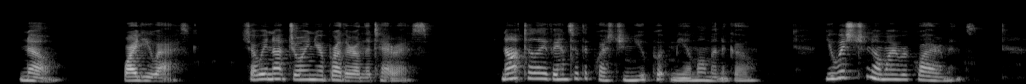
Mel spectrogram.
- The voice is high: Yes, high, 215 Hz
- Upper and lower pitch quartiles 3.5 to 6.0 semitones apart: Yes, average, 5.2 semitones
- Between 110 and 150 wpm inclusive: No, average, 195 wpm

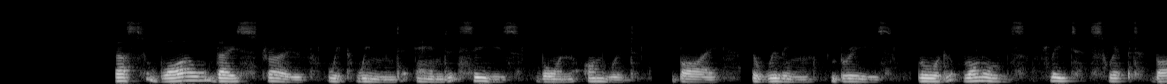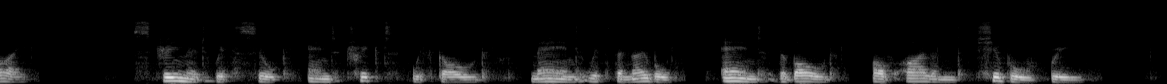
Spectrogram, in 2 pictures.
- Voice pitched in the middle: No, low, 130 Hz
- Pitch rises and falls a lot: No, average, 3.8 semitones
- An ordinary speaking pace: No, slow, 95 wpm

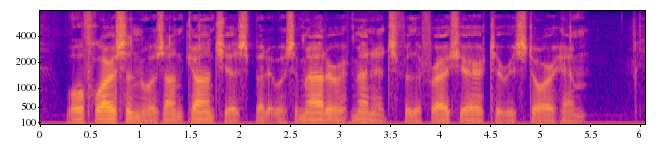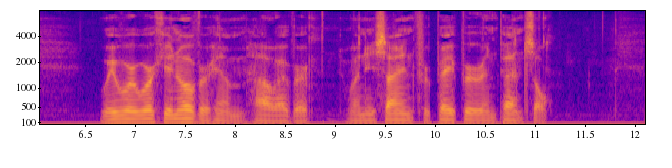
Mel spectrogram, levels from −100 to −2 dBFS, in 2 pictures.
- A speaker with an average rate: Yes, average, 155 wpm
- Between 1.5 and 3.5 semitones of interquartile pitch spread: Yes, average, 2.8 semitones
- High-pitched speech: No, very low, 80 Hz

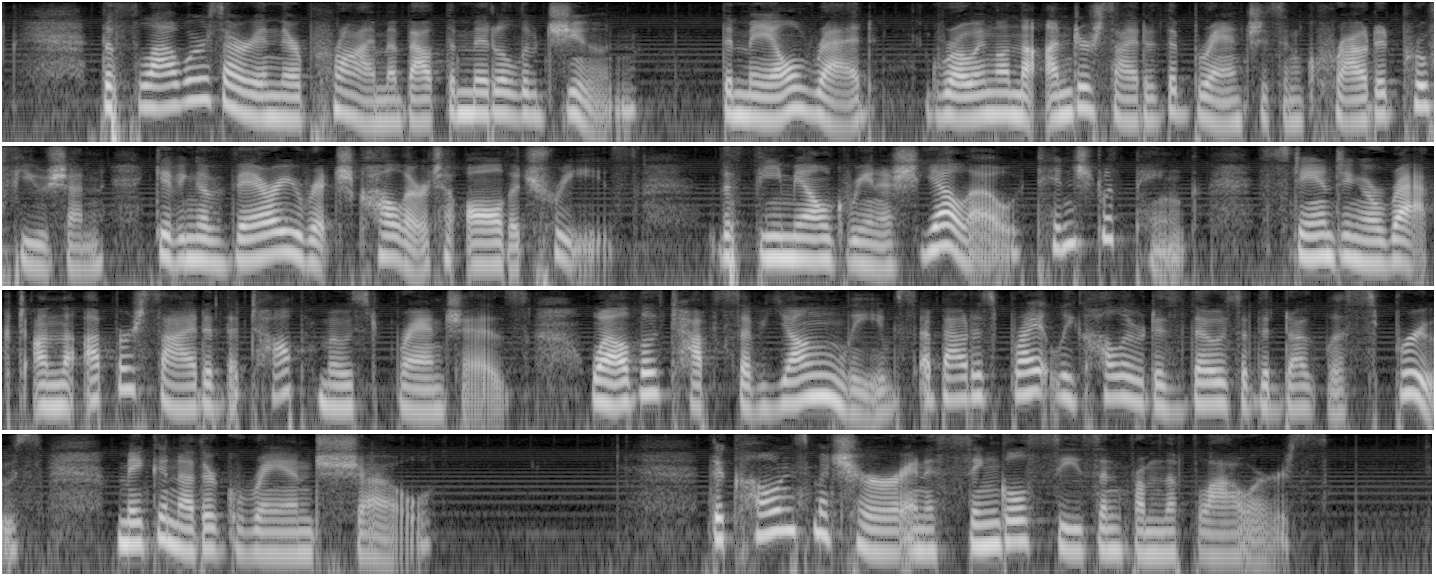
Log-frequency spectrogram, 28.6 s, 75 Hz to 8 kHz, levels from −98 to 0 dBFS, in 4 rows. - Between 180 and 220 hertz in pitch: Yes, medium, 185 Hz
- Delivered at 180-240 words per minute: No, average, 170 wpm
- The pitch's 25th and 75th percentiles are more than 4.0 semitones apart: Yes, average, 5.0 semitones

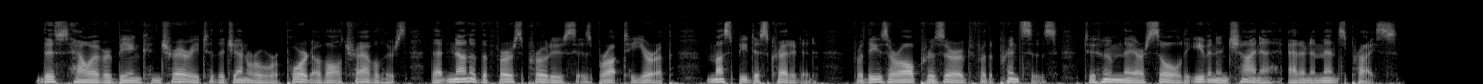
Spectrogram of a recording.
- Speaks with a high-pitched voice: No, low, 100 Hz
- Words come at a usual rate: Yes, average, 180 wpm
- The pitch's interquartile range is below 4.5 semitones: Yes, average, 3.5 semitones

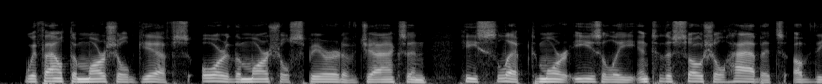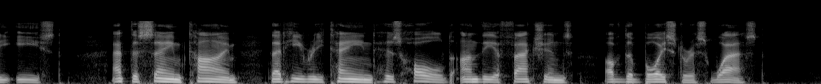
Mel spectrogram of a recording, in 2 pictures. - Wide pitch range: No, average, 2.8 semitones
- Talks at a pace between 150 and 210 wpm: No, slow, 135 wpm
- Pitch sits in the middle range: No, low, 120 Hz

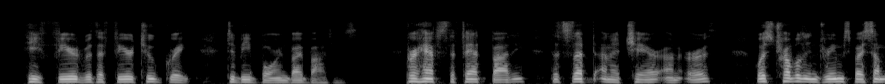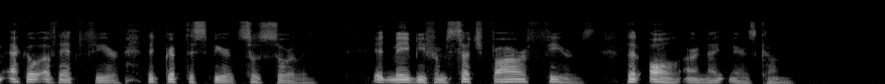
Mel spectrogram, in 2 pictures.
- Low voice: Yes, low, 110 Hz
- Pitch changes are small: No, average, 4.5 semitones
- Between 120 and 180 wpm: Yes, average, 175 wpm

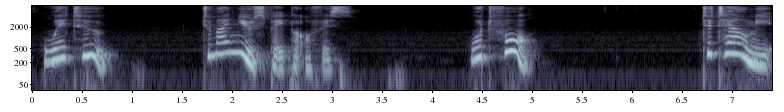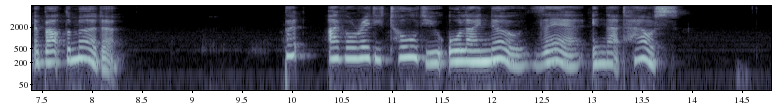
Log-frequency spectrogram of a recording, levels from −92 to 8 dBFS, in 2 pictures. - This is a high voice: Yes, very high, 250 Hz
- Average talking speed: No, slow, 100 wpm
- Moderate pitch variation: No, wide, 6.5 semitones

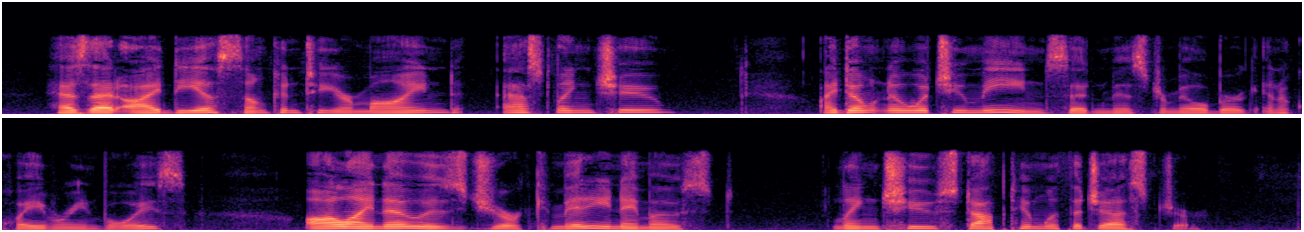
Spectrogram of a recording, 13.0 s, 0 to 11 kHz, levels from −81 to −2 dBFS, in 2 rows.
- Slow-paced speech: No, average, 190 wpm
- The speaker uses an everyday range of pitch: Yes, average, 4.0 semitones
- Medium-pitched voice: Yes, medium, 170 Hz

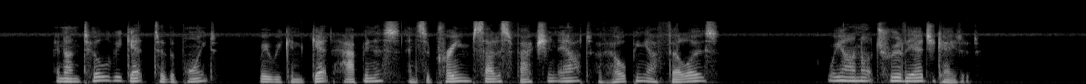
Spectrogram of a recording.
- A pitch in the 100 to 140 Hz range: Yes, low, 135 Hz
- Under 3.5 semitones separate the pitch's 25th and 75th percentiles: No, average, 5.1 semitones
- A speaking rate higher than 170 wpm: No, average, 145 wpm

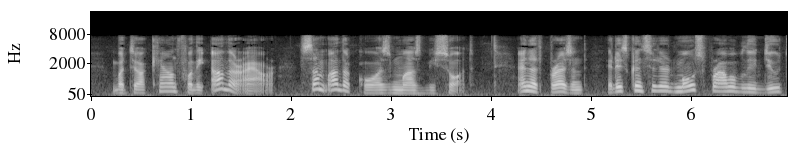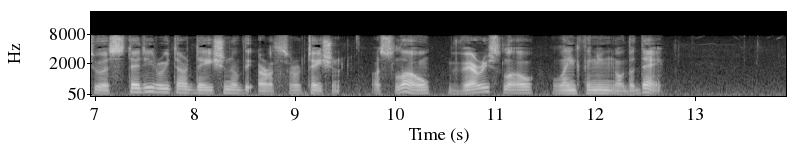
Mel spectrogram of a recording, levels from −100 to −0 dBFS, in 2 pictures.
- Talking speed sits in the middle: Yes, average, 165 wpm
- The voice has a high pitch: No, low, 115 Hz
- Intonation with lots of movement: Yes, wide, 7.4 semitones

